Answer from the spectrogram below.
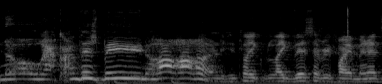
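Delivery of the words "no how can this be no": very high, slow, drawn-out frustrated yell. Describing a teenager gaming who keeps complaining, imitating frustrated yelling. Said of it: "he's always yelling how unfair this is".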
